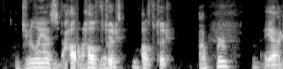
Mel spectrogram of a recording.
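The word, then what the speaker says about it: Hafþór: as Killer Croc, and Half Bar, Julius Halftud. Upper. Yeah, it's the B is supposed to be the Icelandic Ed. The it's pronounced the Halftud, Julius Björnsson.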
